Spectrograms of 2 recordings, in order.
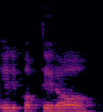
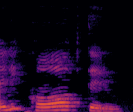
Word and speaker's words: helicóptero: puxa mais tá vendo olha o caso de helicóptero a gente não fala helicopter ó e nem helicóptero nem helicóptero né a gente fala helicóptero a gente pronuncia todas as outras sílabas mais rápido e só a gente puxa mais percebe helicóptero certo Ah é Então como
